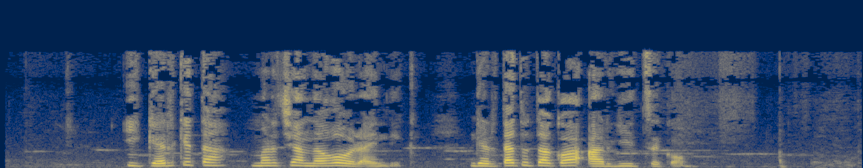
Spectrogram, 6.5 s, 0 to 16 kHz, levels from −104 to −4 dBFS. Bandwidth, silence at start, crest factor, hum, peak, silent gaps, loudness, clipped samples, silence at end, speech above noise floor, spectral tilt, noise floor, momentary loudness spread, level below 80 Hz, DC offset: 11.5 kHz; 0.95 s; 22 dB; none; -2 dBFS; none; -21 LUFS; under 0.1%; 0.6 s; 34 dB; -2.5 dB/octave; -55 dBFS; 15 LU; -68 dBFS; under 0.1%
